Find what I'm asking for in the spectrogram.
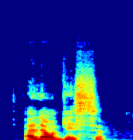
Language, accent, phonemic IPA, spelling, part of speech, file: French, Canada, /a.lɑ̃.ɡis/, alanguisse, verb, LL-Q150 (fra)-alanguisse.wav
- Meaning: inflection of alanguir: 1. first/third-person singular present subjunctive 2. first-person singular imperfect subjunctive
